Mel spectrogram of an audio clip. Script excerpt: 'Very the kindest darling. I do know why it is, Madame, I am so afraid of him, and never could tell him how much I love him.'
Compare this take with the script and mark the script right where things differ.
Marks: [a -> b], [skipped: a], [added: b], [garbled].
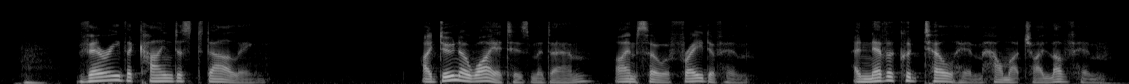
'Very the kindest darling. I do know why it is, Madame, I am so afraid of him, and never could tell him how much I love him.'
